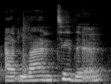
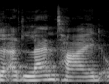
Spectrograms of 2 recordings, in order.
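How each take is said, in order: First: Atlantide the Italian way, slower and with its ending sounded; Italian pronunciation. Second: Said in the usual way. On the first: Shown as a demonstration. Reviewer explaining the fragrance's name to viewers, Italian pronunciation of Atlantide. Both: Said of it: "as the Italians pronounce it".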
